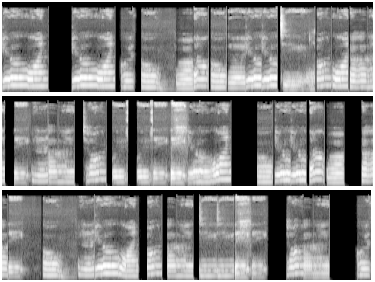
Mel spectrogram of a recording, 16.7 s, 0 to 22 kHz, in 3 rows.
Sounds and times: Vocal Chops, Female Dry 0:07.3 - 0:08.6
Vocal Chops, Female Dry 0:14.1 - 0:15.1

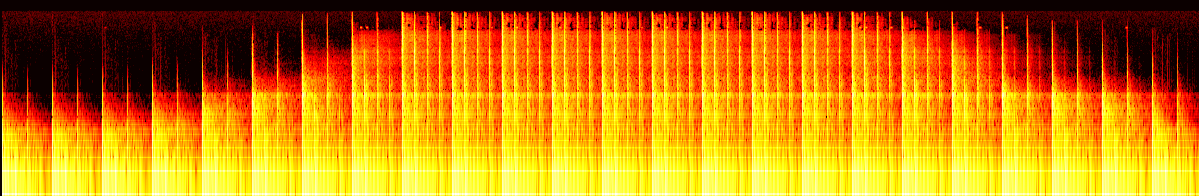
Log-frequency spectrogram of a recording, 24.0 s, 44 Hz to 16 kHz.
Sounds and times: Electronic Moving Percussion Seq 0:06.0 - 0:20.7

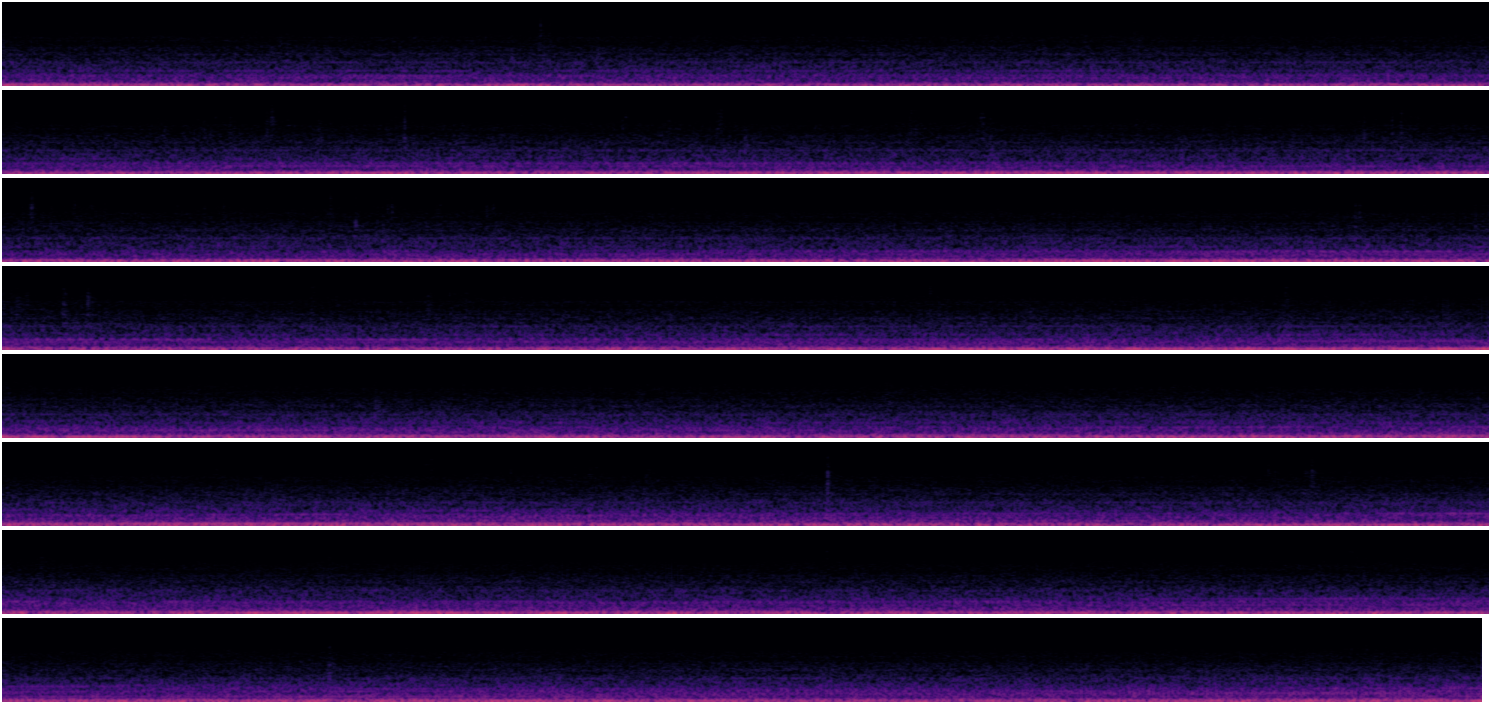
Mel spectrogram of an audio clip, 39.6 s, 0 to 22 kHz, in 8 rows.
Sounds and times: light passenger presence 0:00.2 - 0:39.6

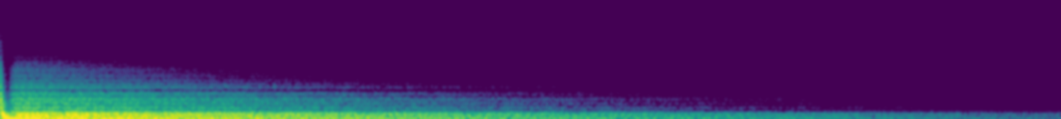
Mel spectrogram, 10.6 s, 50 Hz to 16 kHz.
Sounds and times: Default FLStudio kick with lowpass filtering 0:00.0 - 0:04.8

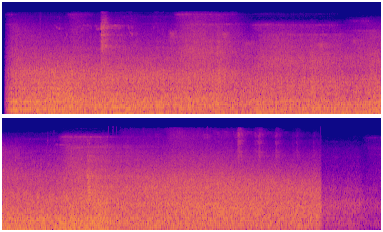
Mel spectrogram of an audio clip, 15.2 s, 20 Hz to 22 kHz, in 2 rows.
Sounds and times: noisy drone sounds 0:00.0 - 0:15.1

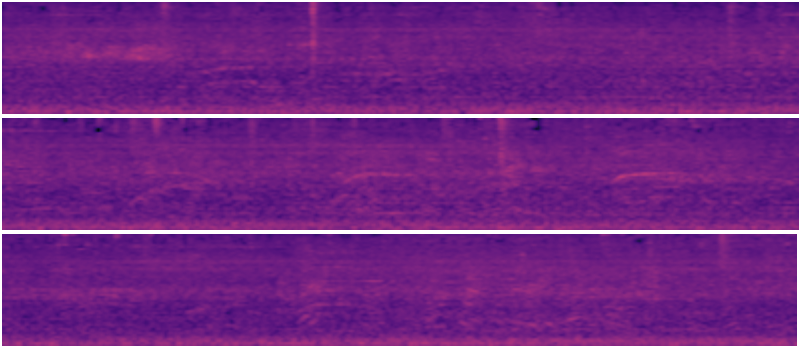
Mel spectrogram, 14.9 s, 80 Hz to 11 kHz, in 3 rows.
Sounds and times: compressed air pistons of a carnival ride 0:00.0 - 0:14.9
crowd chatter 0:00.0 - 0:14.9
generator hum 0:00.0 - 0:14.9
whine of the ride's hydraulics 0:00.0 - 0:14.9

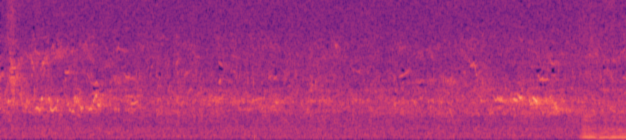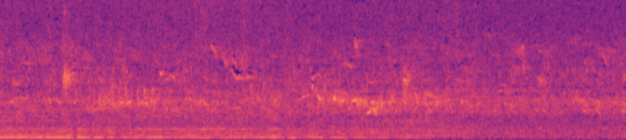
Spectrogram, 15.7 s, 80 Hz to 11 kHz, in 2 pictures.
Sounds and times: birdsong 0:06.9 - 0:15.6
bumblebee 0:07.2 - 0:14.0

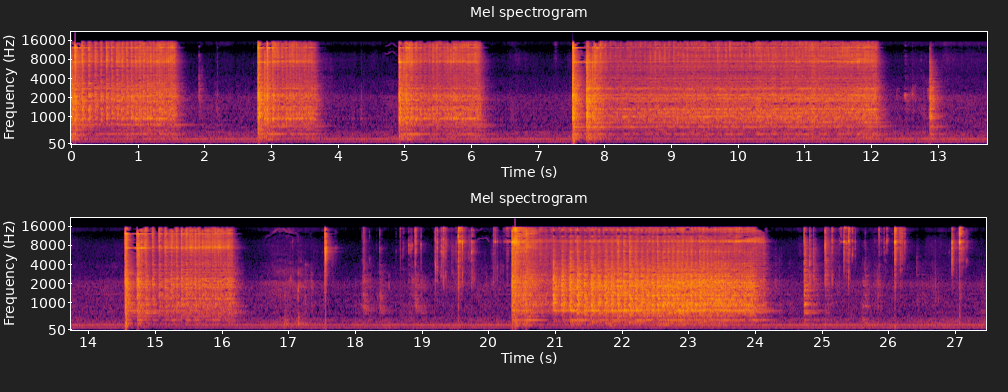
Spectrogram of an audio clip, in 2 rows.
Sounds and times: d2's (coins) rolling on various surfaces 0:00.0 - 0:01.7
d2's (coins) rolling on various surfaces 0:02.8 - 0:03.8
d2's (coins) rolling on various surfaces 0:05.0 - 0:06.3
d2's (coins) rolling on various surfaces 0:07.6 - 0:12.2
d2's (coins) rolling on various surfaces 0:14.6 - 0:16.3
d2's (coins) rolling on various surfaces 0:20.3 - 0:24.2

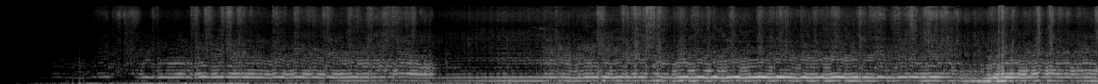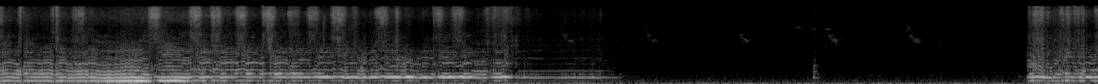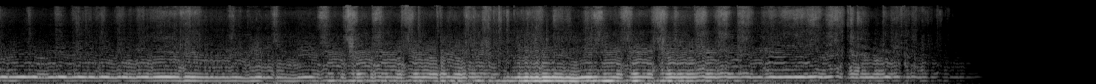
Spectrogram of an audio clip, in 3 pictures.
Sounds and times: bumblebee 0:00.5 - 0:17.2
bumblebee 0:21.3 - 0:31.8

